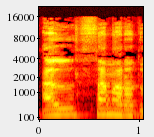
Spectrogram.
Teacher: হরুফ তখন এই লাম আর পড়া যায় না পড়তে হয় না লামকে বিলুপ্ত করে দিয়ে আগের শব্দের সাথে ইদগাম করে পড়তে হয় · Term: লামুশামসিয়া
